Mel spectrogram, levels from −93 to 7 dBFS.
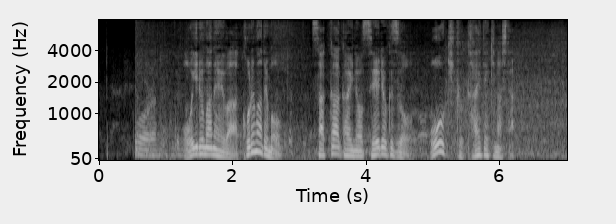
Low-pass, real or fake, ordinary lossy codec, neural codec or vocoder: none; fake; none; codec, 16 kHz, 16 kbps, FreqCodec, smaller model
